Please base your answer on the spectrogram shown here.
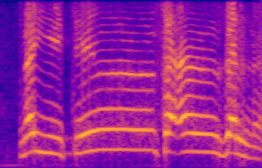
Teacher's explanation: إخفاء لوقوع حرف الفاء بعد التنوين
